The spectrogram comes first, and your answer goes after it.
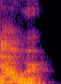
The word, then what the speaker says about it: hour: algumas poucas exceções an hour uma hora h is not pronounced ou seja o h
